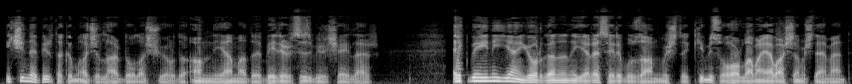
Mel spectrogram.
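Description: A deep-voiced man reads a novel aloud with a measured, storytelling delivery. His pitch moves lively across the phrases, and the recording is dry and close to the mic. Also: no echo. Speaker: audiobook narrator.

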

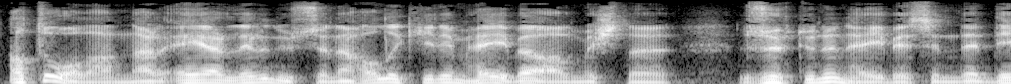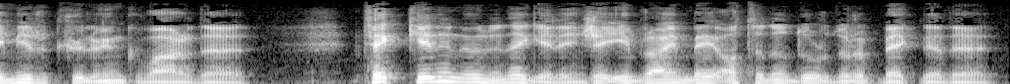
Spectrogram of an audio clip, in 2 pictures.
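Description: A man with a deep voice reads a novel aloud in a measured, storytelling manner. His pitch moves in lively swings. His tone is bright and forceful. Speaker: audiobook narrator. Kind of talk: audiobook narration of a novel.

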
